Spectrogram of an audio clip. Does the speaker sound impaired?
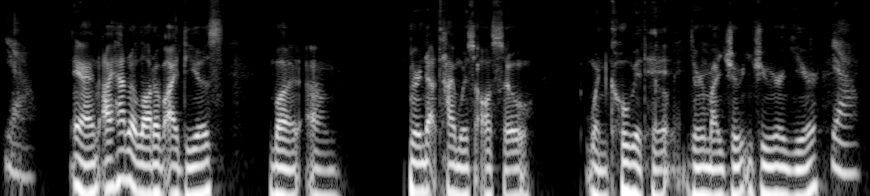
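Yes: cleft palate; many surgeries and medical care in childhood.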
